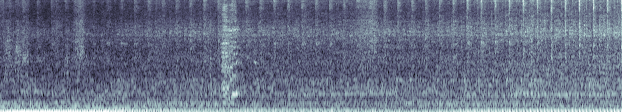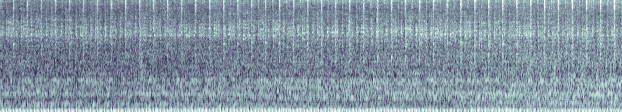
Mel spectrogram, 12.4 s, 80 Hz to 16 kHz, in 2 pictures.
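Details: 1992 Mazda Miata at idle, first start after cracked radiator and suspected blown head gasket, no water in oil, oil pressure seems fine; steady light tick about three to four per second; owner unsure whether rod knock or lifter tick.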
